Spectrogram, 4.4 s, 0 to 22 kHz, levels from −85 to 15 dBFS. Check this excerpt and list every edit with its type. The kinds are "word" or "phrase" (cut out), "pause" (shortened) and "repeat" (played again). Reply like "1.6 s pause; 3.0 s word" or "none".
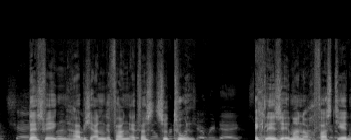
3.0 s pause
